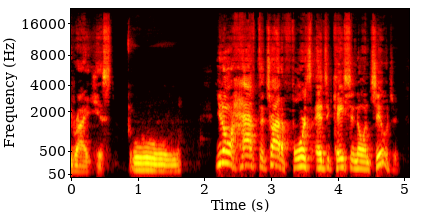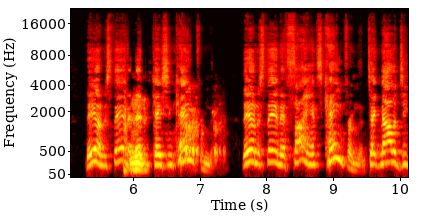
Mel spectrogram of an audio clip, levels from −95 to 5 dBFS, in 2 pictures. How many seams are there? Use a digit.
1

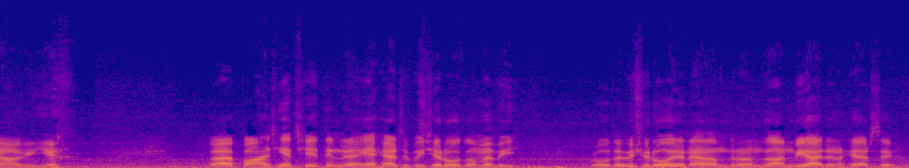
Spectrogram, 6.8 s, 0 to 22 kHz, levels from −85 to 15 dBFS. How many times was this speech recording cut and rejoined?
0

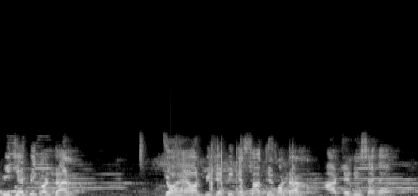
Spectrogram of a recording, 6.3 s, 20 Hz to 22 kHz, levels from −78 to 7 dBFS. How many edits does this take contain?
0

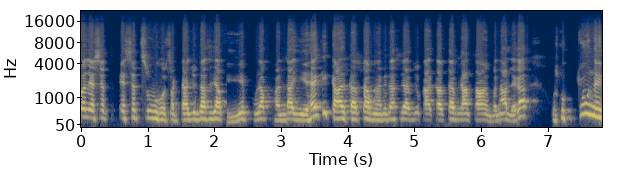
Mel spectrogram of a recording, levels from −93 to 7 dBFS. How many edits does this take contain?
1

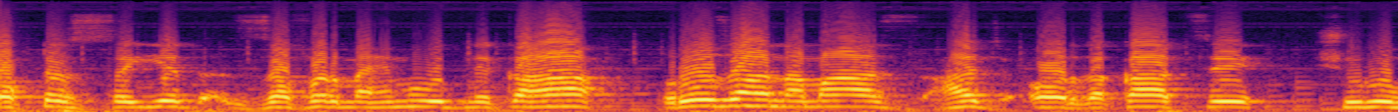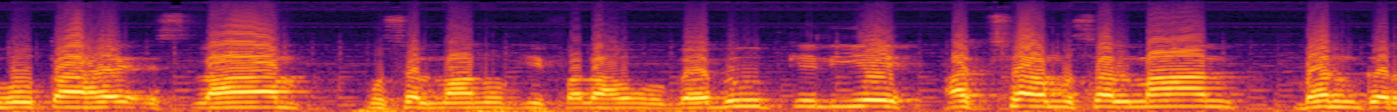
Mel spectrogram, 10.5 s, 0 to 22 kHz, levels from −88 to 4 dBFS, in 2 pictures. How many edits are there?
0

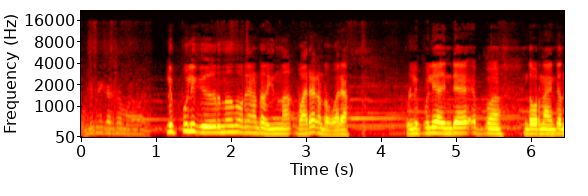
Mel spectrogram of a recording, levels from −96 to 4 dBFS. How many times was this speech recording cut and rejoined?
1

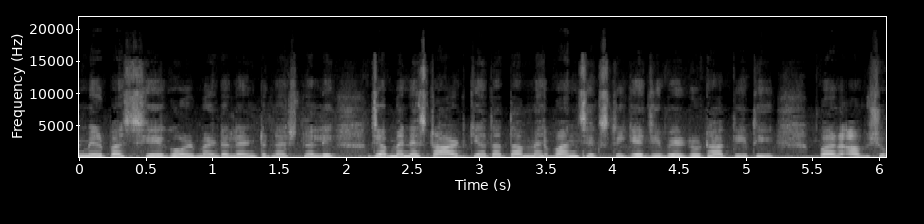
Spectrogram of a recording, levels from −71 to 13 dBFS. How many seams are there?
3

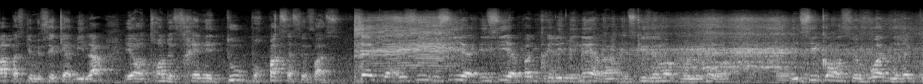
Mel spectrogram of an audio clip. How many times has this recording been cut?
1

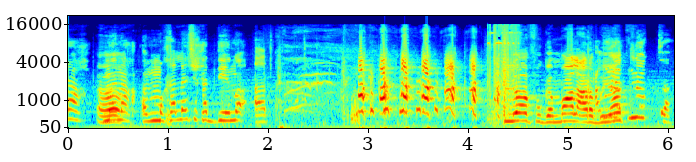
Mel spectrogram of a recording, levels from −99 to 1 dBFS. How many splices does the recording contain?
1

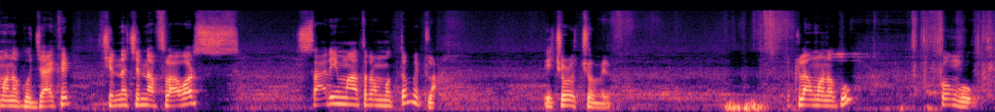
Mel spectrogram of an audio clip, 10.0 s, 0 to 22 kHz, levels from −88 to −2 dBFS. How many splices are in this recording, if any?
1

